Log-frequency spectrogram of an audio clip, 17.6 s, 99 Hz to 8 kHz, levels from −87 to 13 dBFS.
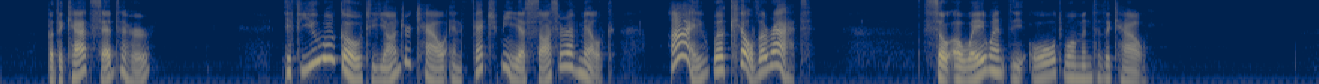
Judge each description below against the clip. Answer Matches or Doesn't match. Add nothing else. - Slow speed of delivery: Matches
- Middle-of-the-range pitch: Matches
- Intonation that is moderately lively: Doesn't match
